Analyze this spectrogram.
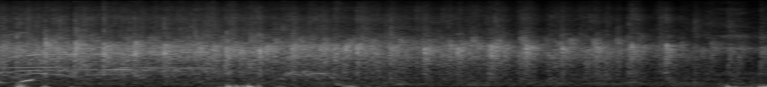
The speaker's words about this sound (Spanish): los invito a pasar adelante con un gran aplauso, por favor.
